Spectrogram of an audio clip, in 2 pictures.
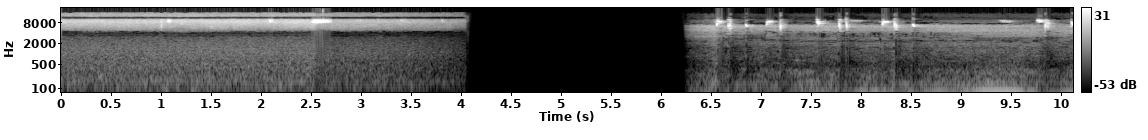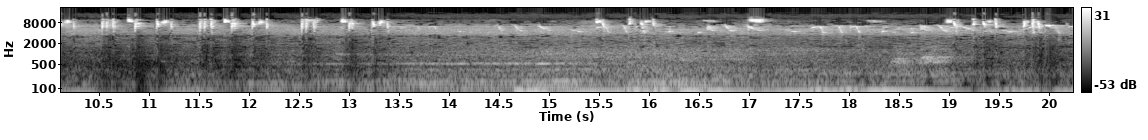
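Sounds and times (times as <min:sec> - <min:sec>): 
yellow-crowned tanager singing: 0:02.1 - 0:02.8, 0:06.4 - 0:20.2.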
